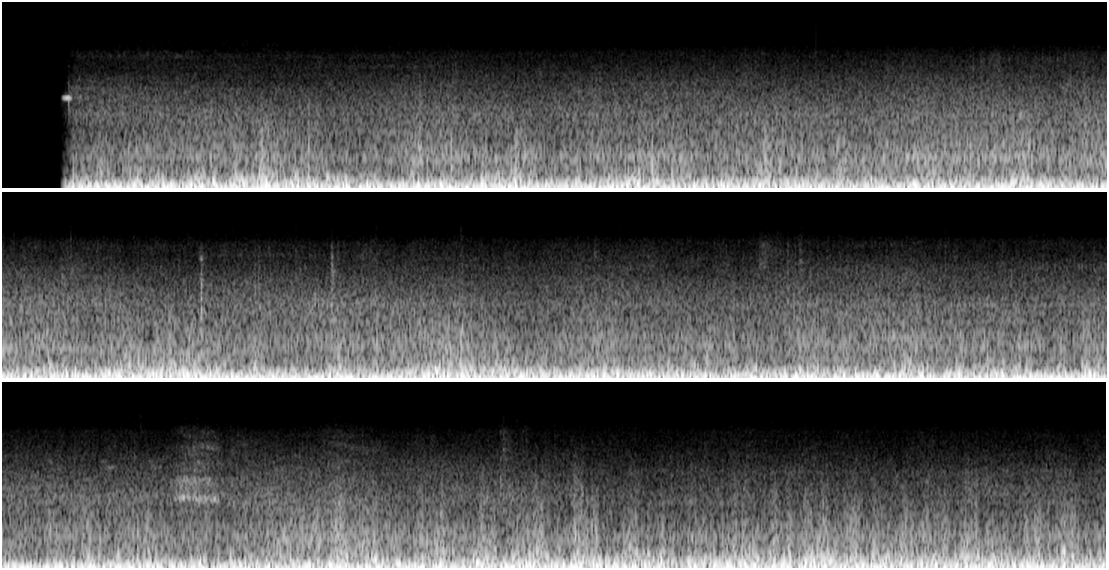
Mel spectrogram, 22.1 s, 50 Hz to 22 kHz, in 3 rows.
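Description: Steady wind noise buffeting the microphone of a handlebar-mounted camera on a road bike moving at about 35 km/h, a loud, even rumble heaviest in the low end.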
